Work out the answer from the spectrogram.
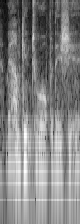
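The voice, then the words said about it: Attempted Danny Glover impression, sounds old. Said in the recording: “Let me try to do a Danny Glover here... I can't do a Danny Glover impression... That just sounds a little old. That's just old.”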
